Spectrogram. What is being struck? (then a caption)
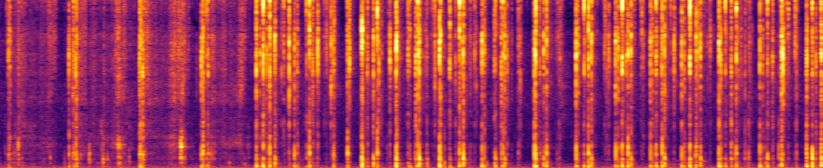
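Woven polypropylene tote bag. A large printed Aldi reusable tote bag of woven polypropylene plastic, held on the lap, is gripped and scratched along its top edge with fingertips and nails. Soft, sparse crinkles in the first three seconds give way to a dense stream of sharp, dry scratching and crackling bursts, with a low body and a bright rasp.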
